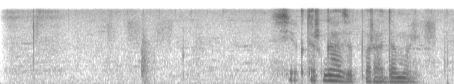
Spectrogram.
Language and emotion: Russian, neutral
